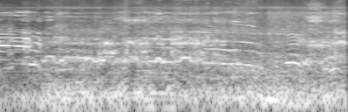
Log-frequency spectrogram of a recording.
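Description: A white hatch gamefowl rooster with dark legs crows loudly and close. Its long, strained call runs for several seconds over a noisy barnyard background.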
